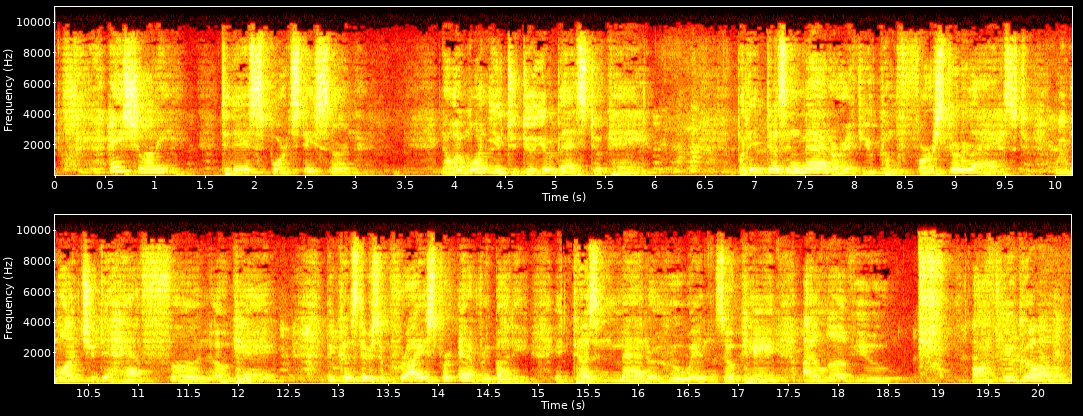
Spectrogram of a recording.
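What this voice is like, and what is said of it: Put-on American accent. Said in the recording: “We put on the American accent for the crack.”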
